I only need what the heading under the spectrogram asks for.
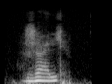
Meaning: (adjective) 1. it's a pity 2. one pities, one is sorry; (verb) second-person singular imperative imperfective of жа́лить (žálitʹ, “bite, sting”)
- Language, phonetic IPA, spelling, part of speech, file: Russian, [ʐalʲ], жаль, adjective / verb, Ru-жаль.ogg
